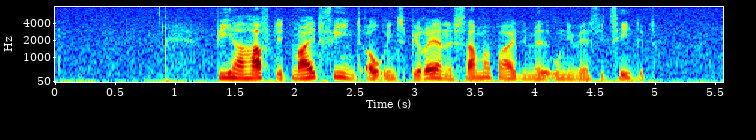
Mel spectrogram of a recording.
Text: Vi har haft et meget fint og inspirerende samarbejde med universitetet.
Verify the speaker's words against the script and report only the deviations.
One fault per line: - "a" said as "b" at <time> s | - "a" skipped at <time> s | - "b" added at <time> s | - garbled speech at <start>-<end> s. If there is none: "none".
none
